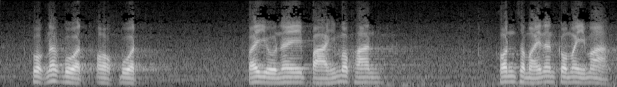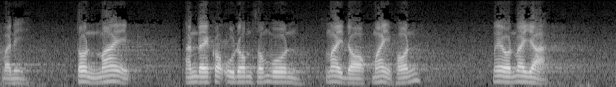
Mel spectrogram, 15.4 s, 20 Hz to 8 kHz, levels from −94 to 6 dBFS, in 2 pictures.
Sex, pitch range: male, 125-140 Hz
